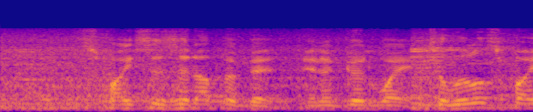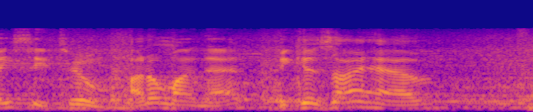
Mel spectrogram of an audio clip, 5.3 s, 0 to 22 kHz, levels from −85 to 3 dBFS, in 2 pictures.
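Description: No technical faults are audible.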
